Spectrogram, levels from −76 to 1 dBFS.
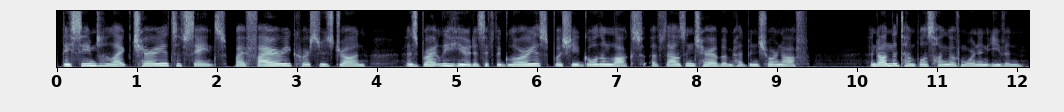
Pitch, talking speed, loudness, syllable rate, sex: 215 Hz, 180 wpm, -16 LUFS, 4.6 syllables/s, female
